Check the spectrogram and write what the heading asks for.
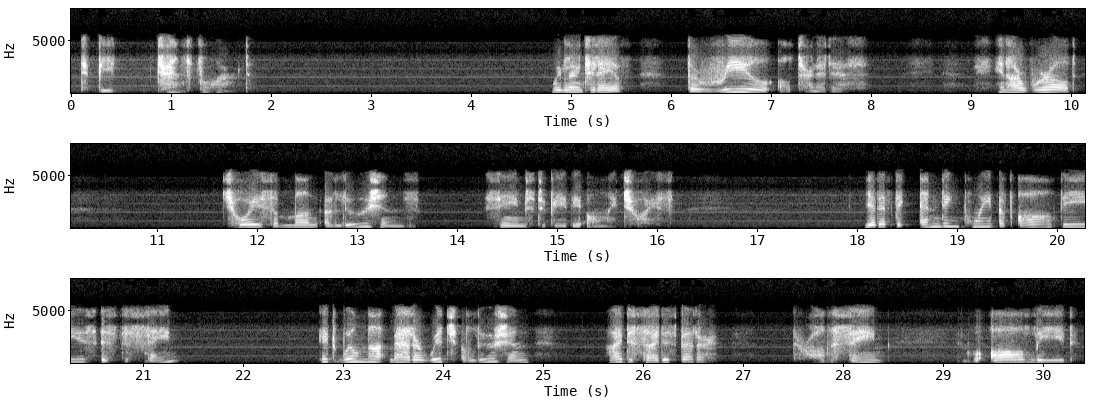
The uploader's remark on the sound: ACIM Daily TEXT Conference Call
